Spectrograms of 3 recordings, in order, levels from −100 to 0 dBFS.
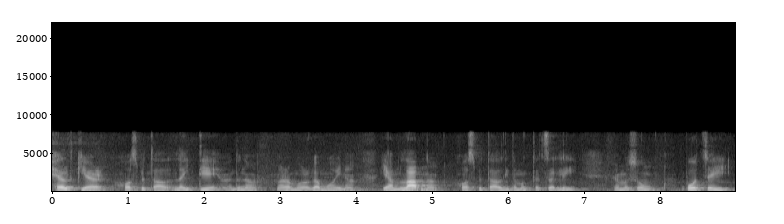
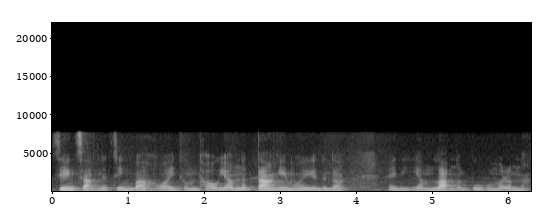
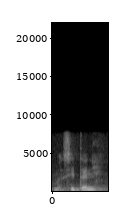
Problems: background sounds at intervals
